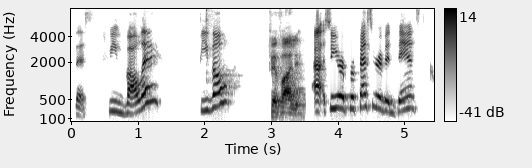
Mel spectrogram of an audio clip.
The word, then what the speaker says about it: Feevale: And you also work at, now, how do I pronounce this? Feevale.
